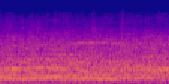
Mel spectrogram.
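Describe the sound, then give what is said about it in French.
A crowd booing at a baseball game after a batter is hit by a pitch: a loud, steady, low drone of many voices that holds without a break. “Et il vient d'être atteint par Alvarez sur les huées de la foule, comme vous l'entendez.”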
